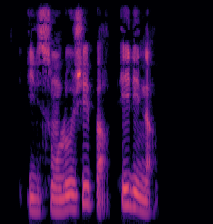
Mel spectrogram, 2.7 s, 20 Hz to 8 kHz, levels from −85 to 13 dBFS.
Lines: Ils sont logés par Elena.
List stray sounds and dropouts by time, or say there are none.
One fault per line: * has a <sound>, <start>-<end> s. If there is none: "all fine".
all fine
